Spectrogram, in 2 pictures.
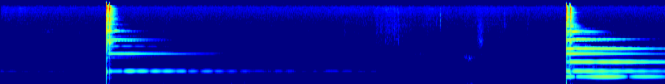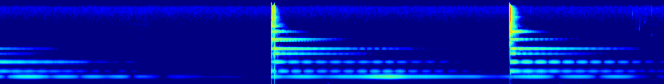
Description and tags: cristal glass copas cristal
Cristal glass against cristal glass
bottle, clink, clinking, cristal, glass, glasses, shards, shatter, smash, tinkling, toast, wine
